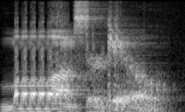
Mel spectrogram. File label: score, announcer; hl1mp; XDM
